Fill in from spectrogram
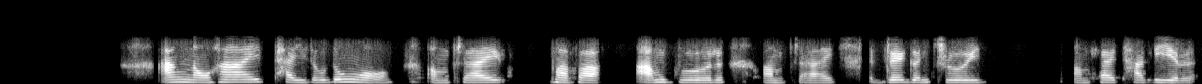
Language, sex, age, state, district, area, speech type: Bodo, female, 18-30, Assam, Kokrajhar, rural, conversation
